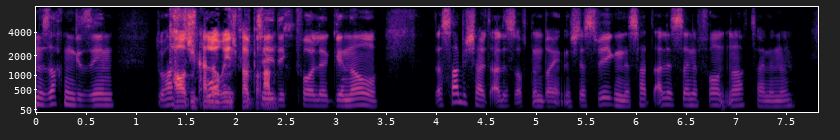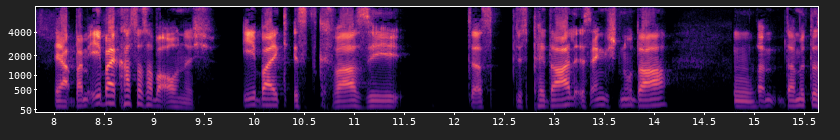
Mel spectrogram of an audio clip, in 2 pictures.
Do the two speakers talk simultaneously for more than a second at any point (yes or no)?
yes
